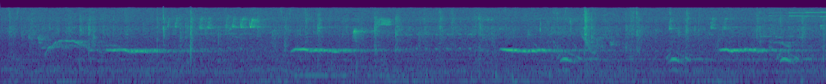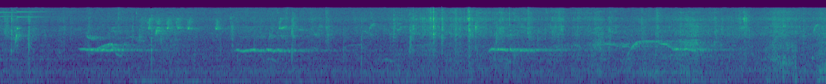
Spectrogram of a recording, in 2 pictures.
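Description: Birds calling: a run of short whistled notes, repeated about once a second, some ending in a quick upward flick, with a few other chirps over faint background hiss.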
